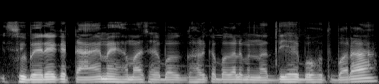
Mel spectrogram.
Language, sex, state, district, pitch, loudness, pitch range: Bhojpuri, male, Bihar, Sitamarhi, 115 Hz, -17 LUFS, 110-120 Hz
